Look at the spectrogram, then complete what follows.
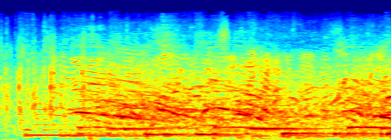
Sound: audience applauding; performers chattering; mellow acoustic guitar music

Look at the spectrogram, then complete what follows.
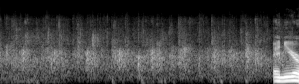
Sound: applause

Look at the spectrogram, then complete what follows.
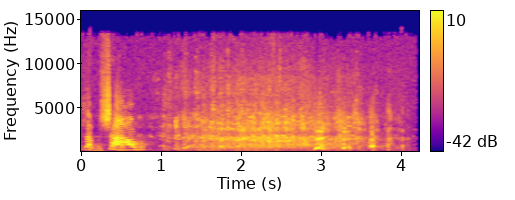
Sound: laughter

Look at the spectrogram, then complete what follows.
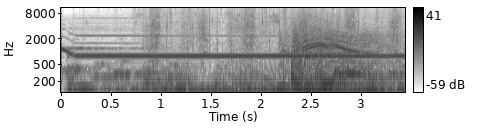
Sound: whistling

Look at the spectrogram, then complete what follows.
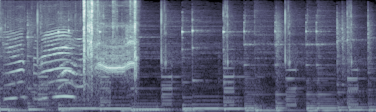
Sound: snapshot clicking

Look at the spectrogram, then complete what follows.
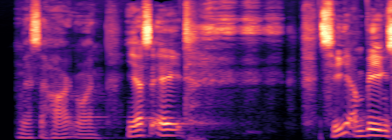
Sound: laughs

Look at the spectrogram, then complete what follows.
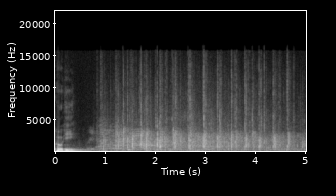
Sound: audience applauding

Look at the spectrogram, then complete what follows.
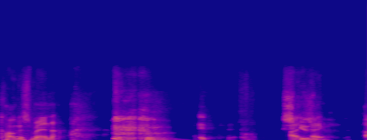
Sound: Tom coughs

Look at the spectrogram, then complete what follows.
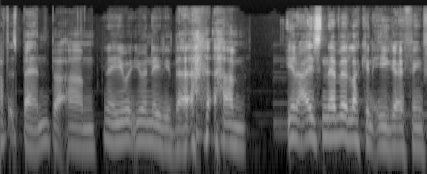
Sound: laughs

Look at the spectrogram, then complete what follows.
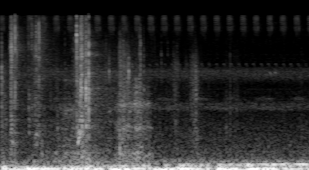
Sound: twigs breaking

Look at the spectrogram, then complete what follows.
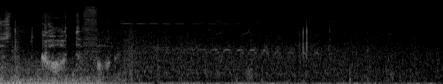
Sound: horses whinnying

